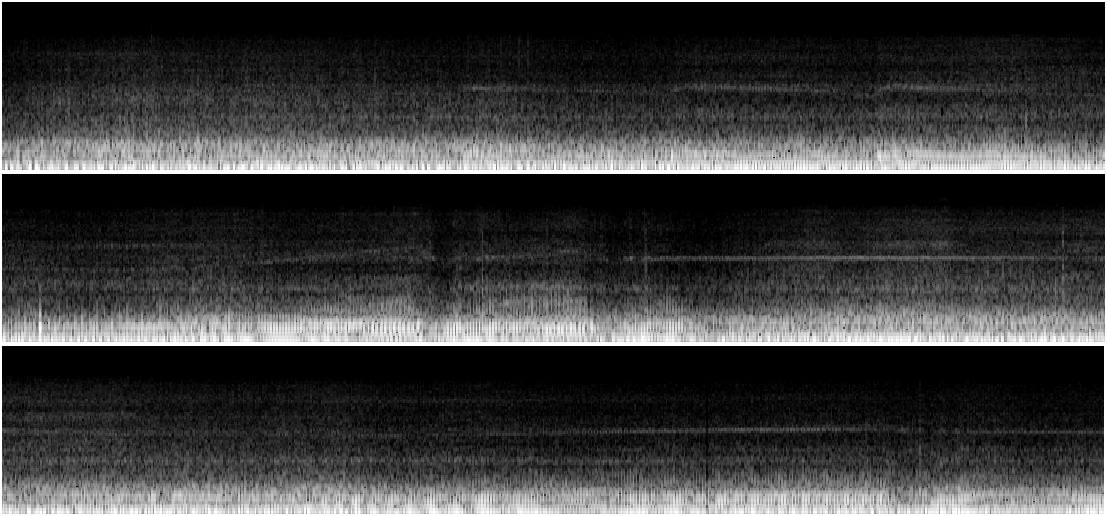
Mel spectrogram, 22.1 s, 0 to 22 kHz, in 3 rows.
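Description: BMW R1250GS Adventure's boxer twin running through a new aftermarket Remus Hawk silencer while being ridden. The revs climb and drop back several times, with sudden falls in pitch at the gear changes.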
